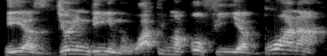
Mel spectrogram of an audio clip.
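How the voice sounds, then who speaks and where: A man's voice: fairly high pitch, expressive, fairly quick, darkish tone. Upbeat man hosting a live stream. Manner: upbeat, repeats words often, laughs. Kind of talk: casual chat.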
